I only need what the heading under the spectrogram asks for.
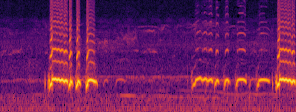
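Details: Brief burst of song from a deep-voiced local zebra dove: a loud rough phrase of quick coos, a softer rolling series, then another loud note.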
